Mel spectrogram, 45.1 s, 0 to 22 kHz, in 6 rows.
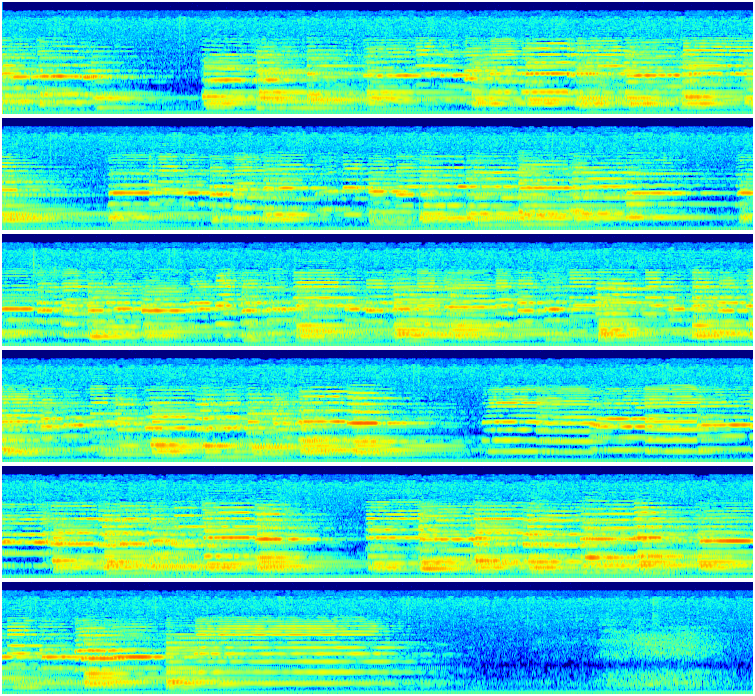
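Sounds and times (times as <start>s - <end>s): clarinet melody: 0.0s - 42.4s
piano accompaniment: 0.0s - 42.4s.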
